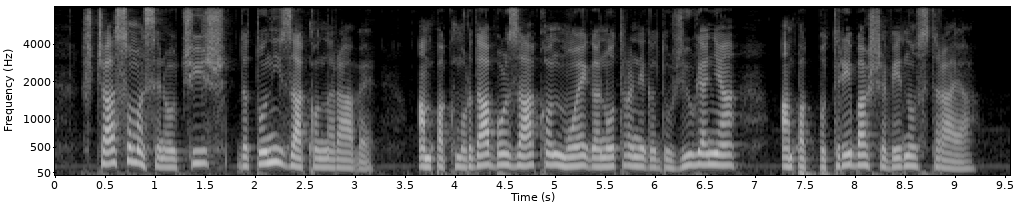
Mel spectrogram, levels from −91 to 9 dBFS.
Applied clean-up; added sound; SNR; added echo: none; none; none; none.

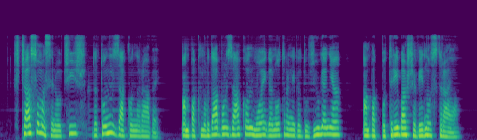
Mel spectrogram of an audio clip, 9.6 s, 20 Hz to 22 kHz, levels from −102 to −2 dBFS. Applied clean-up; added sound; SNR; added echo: neural mask model DeepFilterNet 3.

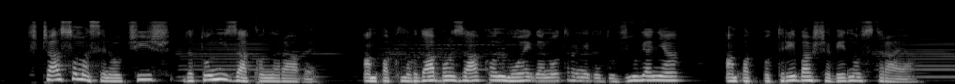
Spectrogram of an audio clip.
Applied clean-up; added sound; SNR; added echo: classical method WPE with log-MMSE.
